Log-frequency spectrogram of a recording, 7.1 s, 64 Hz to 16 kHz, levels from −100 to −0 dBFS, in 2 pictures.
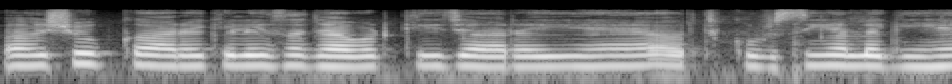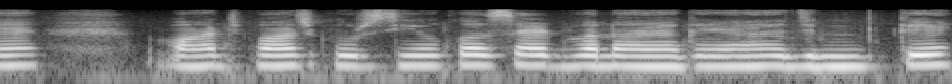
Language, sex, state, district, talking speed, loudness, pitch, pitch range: Hindi, female, Bihar, Patna, 175 wpm, -17 LUFS, 215 Hz, 205-220 Hz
